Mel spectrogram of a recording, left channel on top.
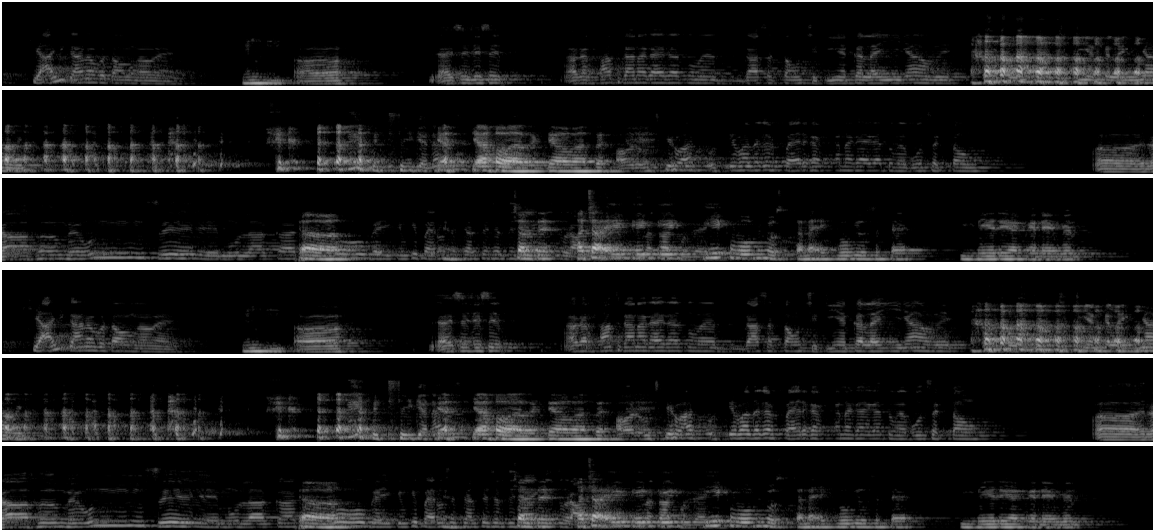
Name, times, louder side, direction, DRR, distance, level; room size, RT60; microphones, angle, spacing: voice 1, 0.3-1.8 2.9-3.5 4.3-5.1 5.6-9.5 9.8-10.2 10.7-11.7 13.2-13.3 15.0-16.2 17.6-21.3 22.4-30.2 33.3-33.4, right 3 dB, 80° right, 2 dB, 1.7 m, -41 dB
voice 2, 2.4-2.9 9.7-13.4 14.2-15.2 15.9-18.0 26.0-26.5 27.4-27.6 28.1-32.1 32.6-33.8, left 2 dB, 10° left, 8 dB, 0.9 m, -32 dB
28.5 x 14.5 x 7.2 m, 1.2 s
head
